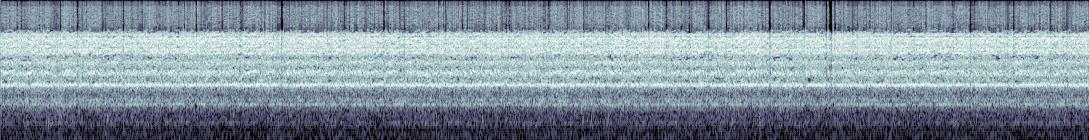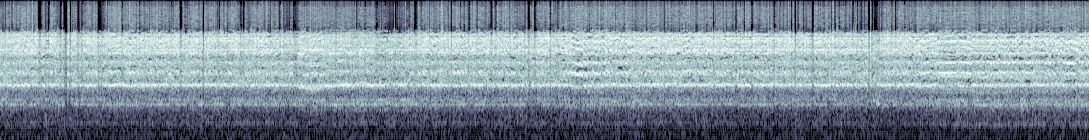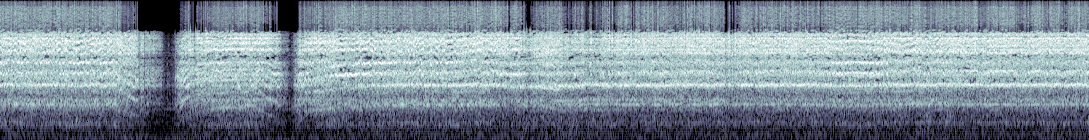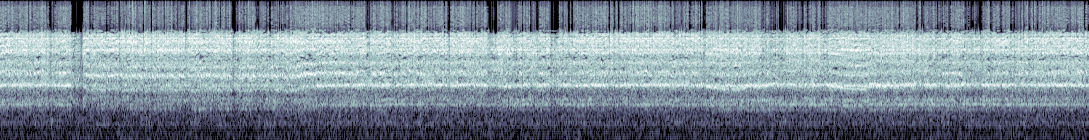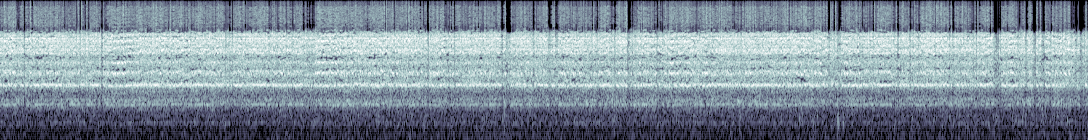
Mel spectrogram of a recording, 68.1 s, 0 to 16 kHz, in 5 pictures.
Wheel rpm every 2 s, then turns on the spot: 240, 230, 230, 230, 240, 230, 230, 240, 230, 230, 230, 230, 220, 210, 140, 140, 210, 230, 230, 230, 230, 200, 210, 230, 230, 220, 230, 230, 230, 230, 240, 230, 230, 230.
28-30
